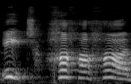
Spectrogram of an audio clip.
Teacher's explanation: this is a little puff of air in the throat area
